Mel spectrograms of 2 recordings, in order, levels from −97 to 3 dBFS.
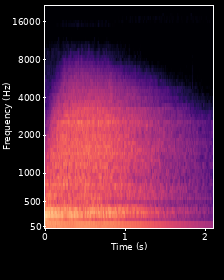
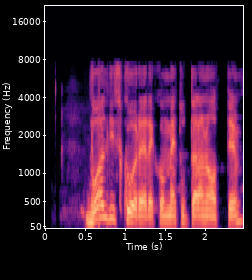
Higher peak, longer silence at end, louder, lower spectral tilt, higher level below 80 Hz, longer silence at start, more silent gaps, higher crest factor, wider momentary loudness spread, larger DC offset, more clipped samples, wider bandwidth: about the same, 0 dBFS vs -2 dBFS; first, 0.35 s vs 0 s; about the same, -17 LUFS vs -16 LUFS; about the same, -7 dB/octave vs -6.5 dB/octave; about the same, -44 dBFS vs -48 dBFS; second, 0 s vs 0.45 s; neither; about the same, 18 dB vs 16 dB; first, 18 LU vs 4 LU; neither; neither; about the same, 7.6 kHz vs 7.8 kHz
